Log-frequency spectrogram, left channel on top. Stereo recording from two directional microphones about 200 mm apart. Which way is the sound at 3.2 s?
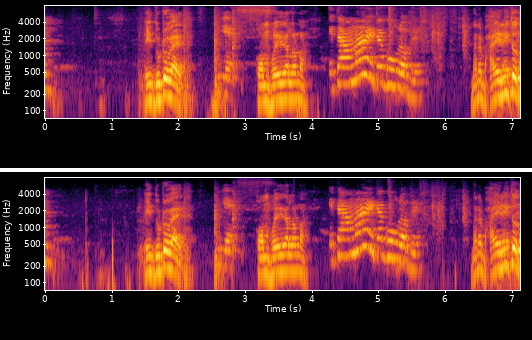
35° left (ahead or behind).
